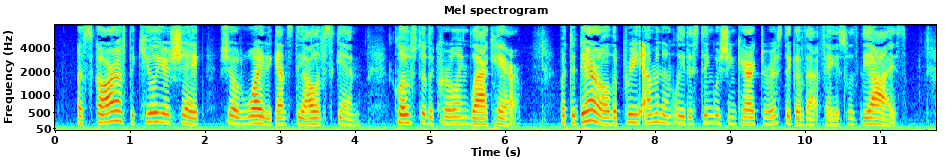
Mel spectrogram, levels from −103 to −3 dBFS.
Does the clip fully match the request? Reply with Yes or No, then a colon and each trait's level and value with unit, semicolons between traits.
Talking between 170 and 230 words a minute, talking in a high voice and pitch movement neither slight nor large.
No: average, 160 wpm; high, 195 Hz; average, 3.6 semitones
